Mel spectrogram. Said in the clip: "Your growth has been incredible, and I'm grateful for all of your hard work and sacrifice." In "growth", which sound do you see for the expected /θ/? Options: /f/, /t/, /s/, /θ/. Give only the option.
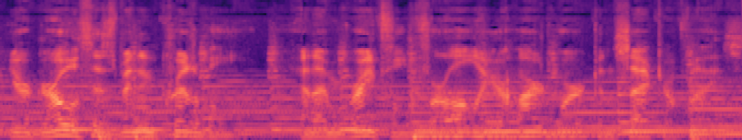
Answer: /θ/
